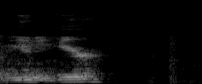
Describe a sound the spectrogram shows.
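An elderly man speaks briefly and calmly nearby.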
